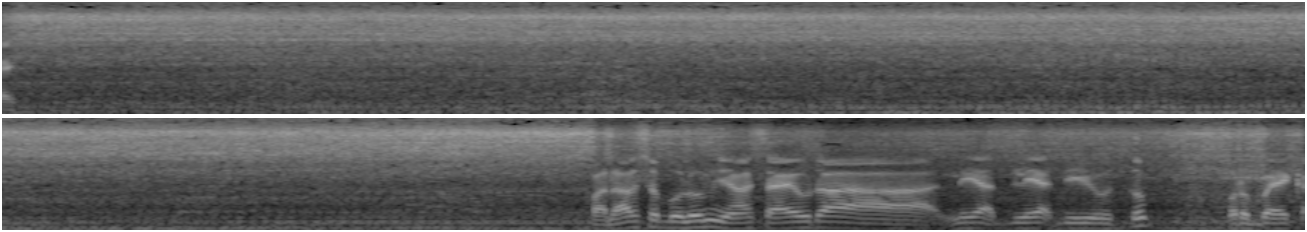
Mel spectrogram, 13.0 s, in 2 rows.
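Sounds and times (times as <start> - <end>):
car engine idling: 0.0 - 13.0
steady hiss: 0.0 - 13.0.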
